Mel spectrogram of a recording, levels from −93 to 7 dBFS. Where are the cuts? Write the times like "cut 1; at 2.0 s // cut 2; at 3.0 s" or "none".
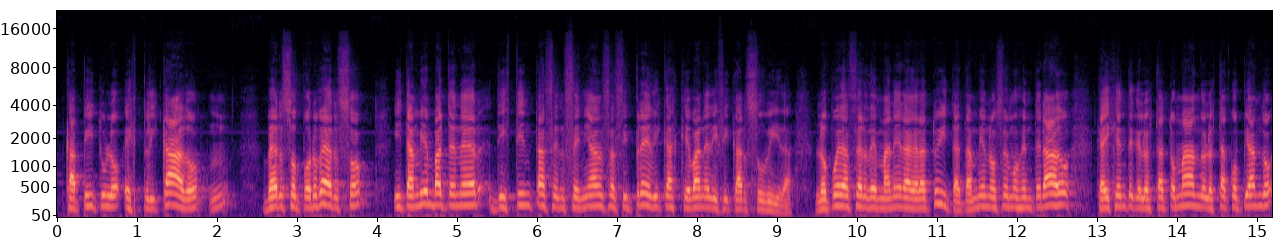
none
